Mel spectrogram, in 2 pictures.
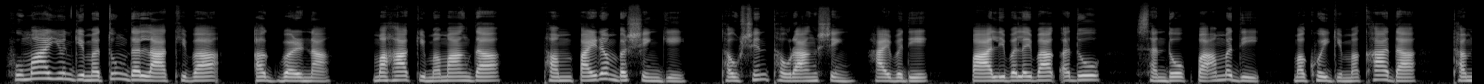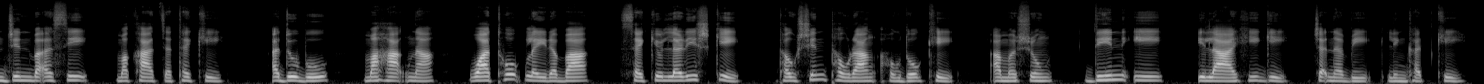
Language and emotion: Manipuri, neutral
